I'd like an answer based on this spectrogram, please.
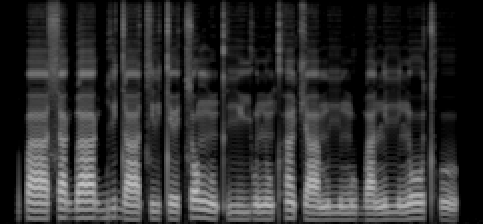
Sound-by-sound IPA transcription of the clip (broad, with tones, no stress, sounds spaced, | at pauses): p aː˨ s a˦ ɡ͡b aː˦ ɡ͡b i˦ d aː˨ t͡s i˨ t e˨ t͡s ɔ˦ ŋ ũ˨ kʼ iː˨ j u˨ n ũ˨ kʰ ã˦ t͡ʃ aː˨ m iː˨ m u˨ b a˨ n iː˨ n oː˦ tʰ ʊ˨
